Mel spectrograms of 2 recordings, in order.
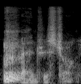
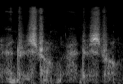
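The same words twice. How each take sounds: First: Said in the usual way. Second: Whispering the name while getting into character; whispered warm-up. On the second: Shown as a demonstration. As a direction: murmur the name to yourself in a whisper. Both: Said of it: "let's get into character".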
